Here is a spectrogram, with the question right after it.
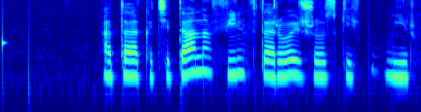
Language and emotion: Russian, neutral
